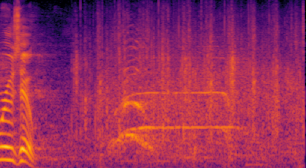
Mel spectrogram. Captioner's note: applause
